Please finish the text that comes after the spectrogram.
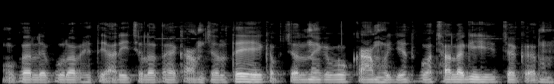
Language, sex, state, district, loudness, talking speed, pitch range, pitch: Chhattisgarhi, male, Chhattisgarh, Jashpur, -20 LUFS, 250 wpm, 105-110 Hz, 110 Hz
